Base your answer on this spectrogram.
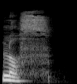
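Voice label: "loss", British English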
